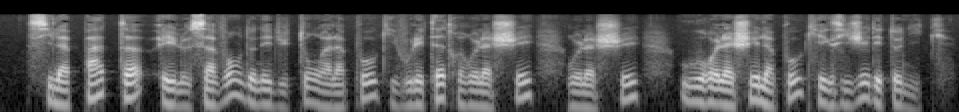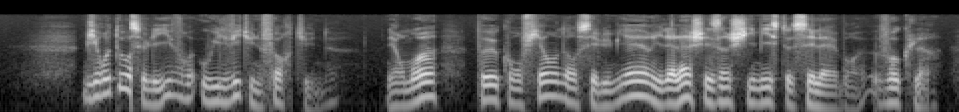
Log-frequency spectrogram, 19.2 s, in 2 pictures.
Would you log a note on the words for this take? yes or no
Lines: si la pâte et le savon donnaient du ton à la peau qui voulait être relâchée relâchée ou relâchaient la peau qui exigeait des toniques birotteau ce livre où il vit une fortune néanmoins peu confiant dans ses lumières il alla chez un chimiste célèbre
no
